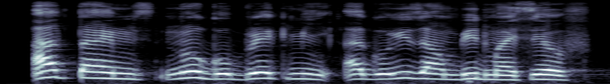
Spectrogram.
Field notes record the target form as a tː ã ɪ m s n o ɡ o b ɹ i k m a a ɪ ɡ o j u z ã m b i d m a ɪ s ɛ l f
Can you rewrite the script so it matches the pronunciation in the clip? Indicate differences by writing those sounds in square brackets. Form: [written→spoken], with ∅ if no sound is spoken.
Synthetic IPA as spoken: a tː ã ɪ m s n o ɡ o b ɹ [i→e] k m [a→i] a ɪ ɡ o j u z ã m b i d m a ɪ s ɛ l f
